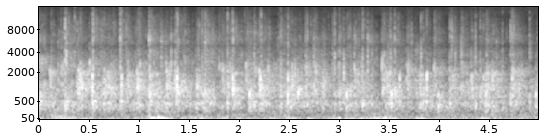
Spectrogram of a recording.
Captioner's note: applause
